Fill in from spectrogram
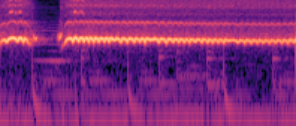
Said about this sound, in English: This was a real bit of extra time. This is when the ref would blow the whistle because it's finished.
